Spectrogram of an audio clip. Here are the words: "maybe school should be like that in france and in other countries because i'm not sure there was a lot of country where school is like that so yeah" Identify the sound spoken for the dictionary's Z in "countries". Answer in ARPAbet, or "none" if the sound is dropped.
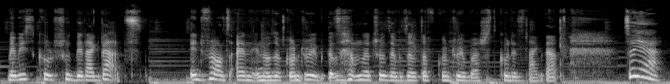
none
